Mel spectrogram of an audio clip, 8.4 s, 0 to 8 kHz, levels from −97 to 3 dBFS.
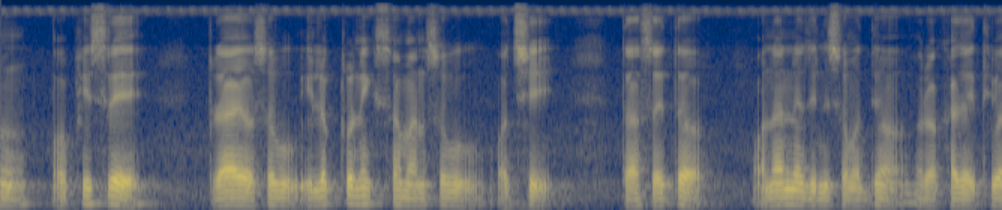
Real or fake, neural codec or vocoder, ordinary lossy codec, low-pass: real; none; none; 7.2 kHz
